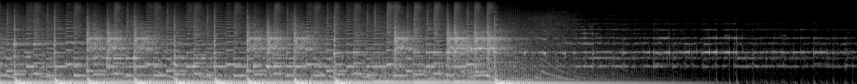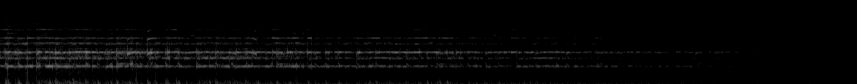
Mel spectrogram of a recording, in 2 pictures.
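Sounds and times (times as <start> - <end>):
Arturia Minibrute 2 analog synthesizer: 0.0 - 7.2.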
